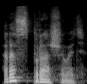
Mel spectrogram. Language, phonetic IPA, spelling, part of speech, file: Russian, [rɐs(ː)ˈpraʂɨvətʲ], расспрашивать, verb, Ru-расспрашивать.ogg
- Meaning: to question, to make inquiries (about)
